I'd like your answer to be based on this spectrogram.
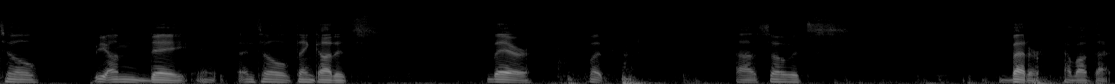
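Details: Aphasia in an adult man, a former paramedic, after a stroke during surgery about eight and a half years earlier. For about a year he could say only one word. He has ongoing speech therapy and has word-finding difficulty.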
